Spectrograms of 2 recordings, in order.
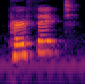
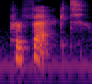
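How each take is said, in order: First: The stress is on the first syllable. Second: The stress is on the second syllable. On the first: It is used as an adjective. "with the adjectives too" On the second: It is used as a verb. "with the verbs, the emphasis is not on the first"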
